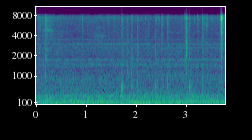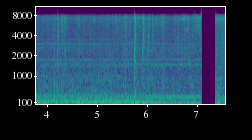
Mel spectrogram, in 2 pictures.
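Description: Steady hum inside the cabin of a parked Boeing 737-800, with scattered clicks and knocks. It cuts off abruptly near the end.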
